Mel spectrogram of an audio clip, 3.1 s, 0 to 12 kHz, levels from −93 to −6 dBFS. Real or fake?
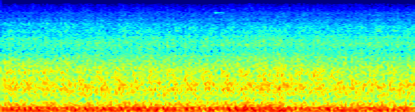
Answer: real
